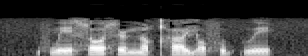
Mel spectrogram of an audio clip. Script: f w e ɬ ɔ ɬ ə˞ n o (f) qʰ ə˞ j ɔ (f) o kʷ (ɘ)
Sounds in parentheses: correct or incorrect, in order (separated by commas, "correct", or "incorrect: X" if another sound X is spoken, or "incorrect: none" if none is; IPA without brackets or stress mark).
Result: incorrect: none, correct, incorrect: e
